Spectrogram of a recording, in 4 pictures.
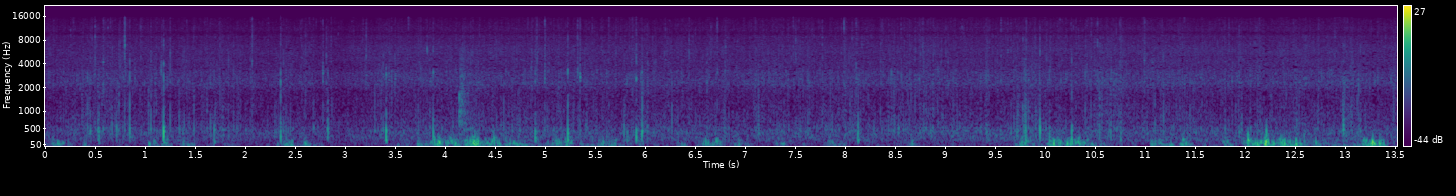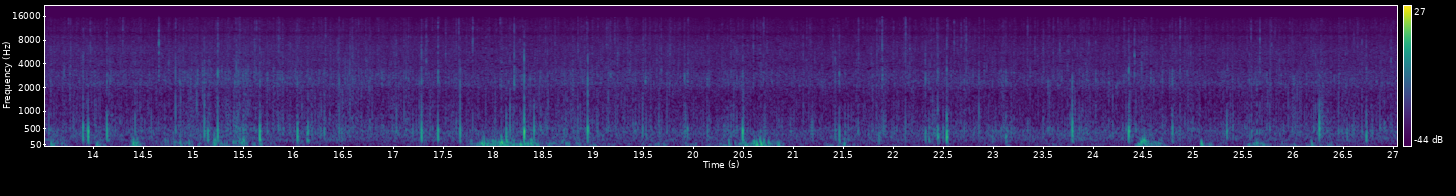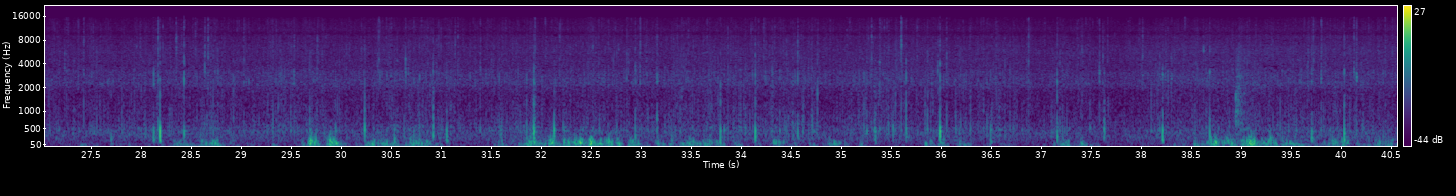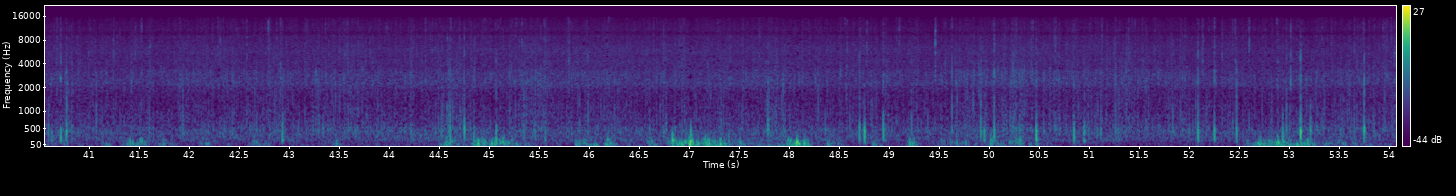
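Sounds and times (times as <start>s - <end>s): steady rain falling: 0.0s - 54.0s
deep thud: 4.1s - 4.6s, 38.9s - 39.4s.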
